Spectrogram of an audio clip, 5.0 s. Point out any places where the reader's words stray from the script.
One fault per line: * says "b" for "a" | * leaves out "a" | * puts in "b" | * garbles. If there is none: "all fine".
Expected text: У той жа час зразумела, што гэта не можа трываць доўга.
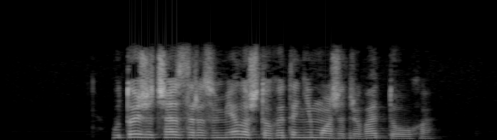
all fine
